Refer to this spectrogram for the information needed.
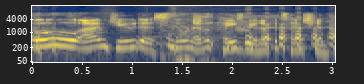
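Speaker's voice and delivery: shrill, very high, loud put-on voice. Insulting Judas to his face, the speaker mimics him: mocking Judas impression. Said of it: "one hundred percent not what I sound like".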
